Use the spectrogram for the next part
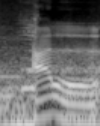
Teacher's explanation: Di sini kita temukan ada nun sukun ketemu lam. Ya, maka nun sukunnya sudah tidak terbaca, langsung masuk ke lamnya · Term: idgham bila gunnah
